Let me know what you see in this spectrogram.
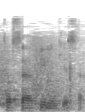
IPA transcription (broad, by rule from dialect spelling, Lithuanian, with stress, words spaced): toːˈsʲɛ ɐˈpʲiːlʲɪŋʲkʲeːsʲɛ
